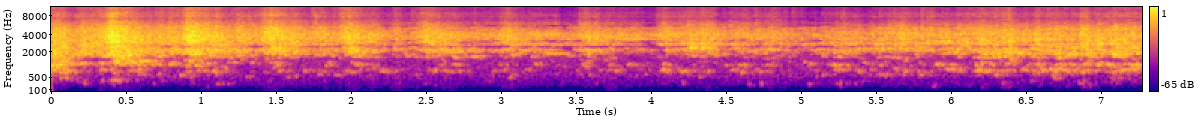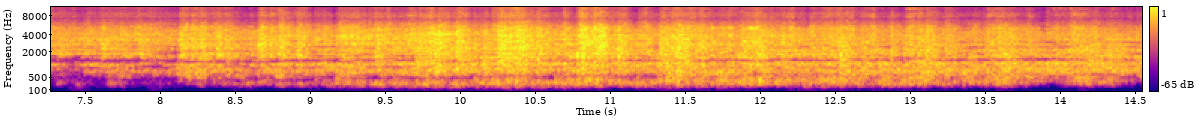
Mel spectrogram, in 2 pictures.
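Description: Freight train tank cars rolling past on jointed rail, a steady wheel-on-rail noise with faint thin high ringing tones. It dips a few seconds in and grows louder from about eight seconds in.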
